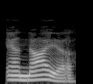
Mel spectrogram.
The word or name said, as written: Anayah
